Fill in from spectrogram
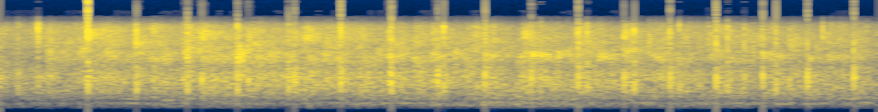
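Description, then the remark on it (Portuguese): A crowd applauding steadily, a dense wash of many hands clapping with sharper individual claps popping through at a fairly even loudness throughout. “Uma salva de palmas a eles aí.”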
